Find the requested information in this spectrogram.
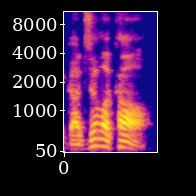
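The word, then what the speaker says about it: Godzilla x Kong: There's like an X in the middle between Godzilla and Kong. And my boyfriend told me you don't pronounce that. You just say Godzilla Kong.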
